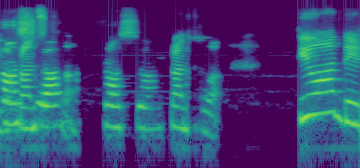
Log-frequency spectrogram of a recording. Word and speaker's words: François: Ma'am, how do you pronounce his Yeah, name? François.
